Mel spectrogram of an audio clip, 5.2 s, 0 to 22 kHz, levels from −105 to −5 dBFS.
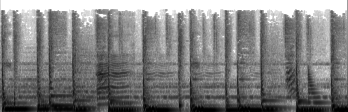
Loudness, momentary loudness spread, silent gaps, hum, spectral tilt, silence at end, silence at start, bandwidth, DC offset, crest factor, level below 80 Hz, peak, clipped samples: -12 LUFS; 4 LU; none; none; -5.5 dB/octave; 0 s; 0 s; 16 kHz; under 0.1%; 8 dB; -10 dBFS; 0 dBFS; under 0.1%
